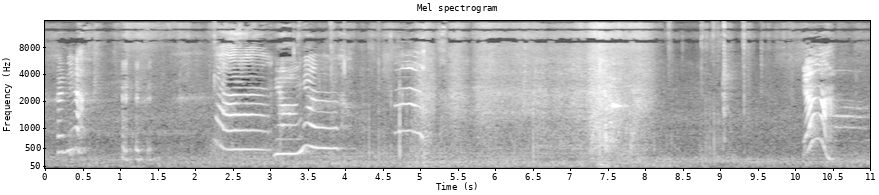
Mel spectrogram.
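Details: ['Small kittens found huddled together and weakening after a family funeral give a run of high, strained meows, some rising then falling, some clipped, with a long pause before a last sharp cry; faint human voice and room noise between.']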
